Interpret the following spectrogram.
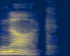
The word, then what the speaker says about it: NOC: Inside the agency, it's called NOC. Pronounced like knock.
